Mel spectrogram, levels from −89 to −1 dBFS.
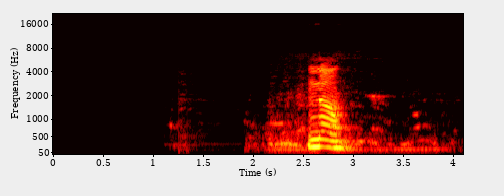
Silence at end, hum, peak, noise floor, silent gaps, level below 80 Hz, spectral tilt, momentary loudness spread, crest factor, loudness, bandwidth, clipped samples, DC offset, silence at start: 0.85 s; none; -10 dBFS; -78 dBFS; none; -74 dBFS; -7 dB/octave; 24 LU; 20 dB; -23 LUFS; 6.4 kHz; under 0.1%; under 0.1%; 2.15 s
